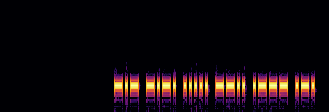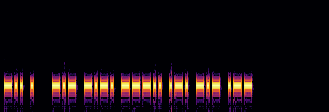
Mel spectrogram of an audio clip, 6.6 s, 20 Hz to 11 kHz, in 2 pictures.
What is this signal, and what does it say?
Morse code, heard as a keyed tone, about 46 wpm, 700 Hz. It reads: KC5ZJR DE KC8RKW
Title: USA Callsign DE Callsign - 6 Characters - 45wpm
